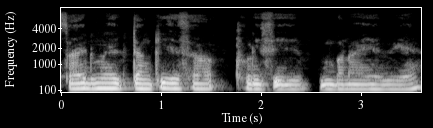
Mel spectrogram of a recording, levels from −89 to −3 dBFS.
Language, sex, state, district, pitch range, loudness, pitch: Hindi, male, Jharkhand, Sahebganj, 120-135 Hz, -19 LUFS, 130 Hz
